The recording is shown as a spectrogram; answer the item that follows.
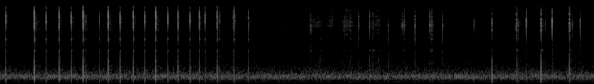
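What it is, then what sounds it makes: Dried-gourd maraca tapped and scratched with fingernails. Fingertips and nails tap and scratch the round body of a single hollow, painted dried-gourd maraca with a parrot design, held close to the recorder. A quick run of short, crisp, bright clicks rides over a soft, steady hiss. Around the middle the taps give way to a brief stretch of gentle scratching before the clicking resumes.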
